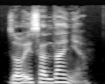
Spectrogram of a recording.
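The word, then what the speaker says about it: Saldaña: I don't know if her last name has that. Let me check so I can pronounce this right. Zoe Saldana. I don't think it has that little... It does. Zoe Saldana.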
